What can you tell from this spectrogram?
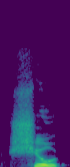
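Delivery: शूट with a drawn-out oo; long vowel. Shown as a demonstration. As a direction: stretch the oo in शूट. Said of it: "गया लंबा".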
